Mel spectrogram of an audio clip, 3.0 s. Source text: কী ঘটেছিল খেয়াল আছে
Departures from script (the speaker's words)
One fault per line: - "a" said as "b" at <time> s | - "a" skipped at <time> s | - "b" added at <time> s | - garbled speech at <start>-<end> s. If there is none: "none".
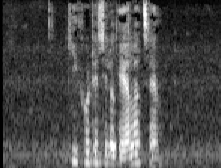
none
